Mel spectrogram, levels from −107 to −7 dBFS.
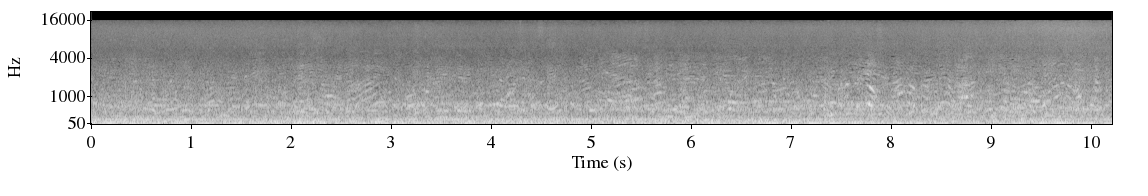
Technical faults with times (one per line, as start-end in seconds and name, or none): none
